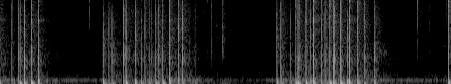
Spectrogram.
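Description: An empty transparent plastic bag, held tented, is tapped and crinkled with long nails. Quick bursts of sharp, crisp crackling taps come in three clusters separated by short quiet gaps, ending with a single loud tap. A faint low hum sits underneath.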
